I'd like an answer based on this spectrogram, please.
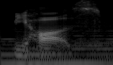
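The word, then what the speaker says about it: Mihoz: his name is mijos m-i-h-o-z mihaws he's not hoes no no should pronounce it properly mihaw's okay i only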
